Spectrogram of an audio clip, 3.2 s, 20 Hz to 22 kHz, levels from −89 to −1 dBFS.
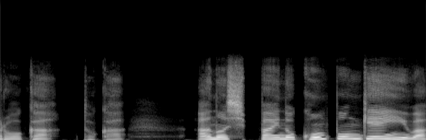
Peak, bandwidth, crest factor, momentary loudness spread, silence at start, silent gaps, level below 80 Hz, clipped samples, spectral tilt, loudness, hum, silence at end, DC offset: -6 dBFS; 12.5 kHz; 16 dB; 19 LU; 0 s; none; -58 dBFS; under 0.1%; -4.5 dB/octave; -22 LUFS; none; 0 s; under 0.1%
